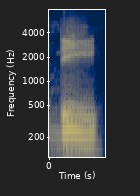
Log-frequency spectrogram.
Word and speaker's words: Die: think about he says d or i mean it's pronoun i mean it's spelled die but he says d the answer but uh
